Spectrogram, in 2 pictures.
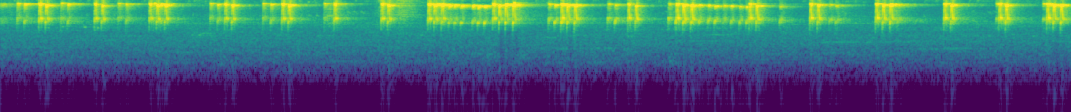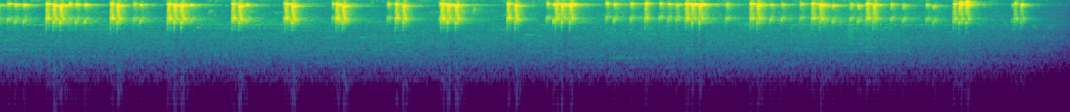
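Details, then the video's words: A chipmunk outside a house keeps up a steady run of piercing, high-pitched chips, roughly two each second for about twenty seconds, spacing a little irregular and some notes doubled, before the calling stops; the surroundings stay quiet. "Chipmunk Chirping Sound"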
